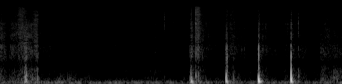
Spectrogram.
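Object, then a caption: Packed snow ball patted by gloved hands. Knit-gloved hands rub and pat a large, solid ball of packed snow held on a lap. A faint rub and soft pat are followed by a pause, then four quick, dull, low thumps in succession, each dying out almost instantly with no ring.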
